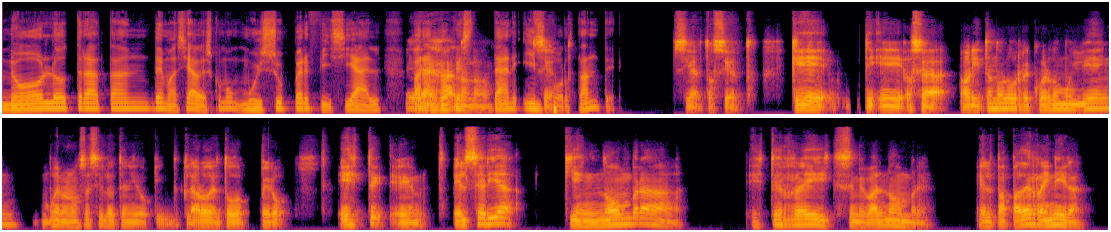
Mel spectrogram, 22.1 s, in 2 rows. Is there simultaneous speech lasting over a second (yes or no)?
yes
